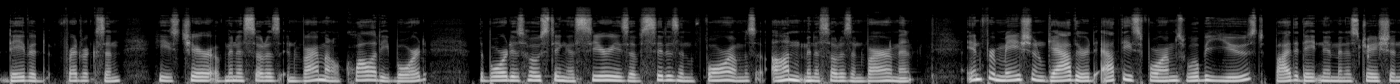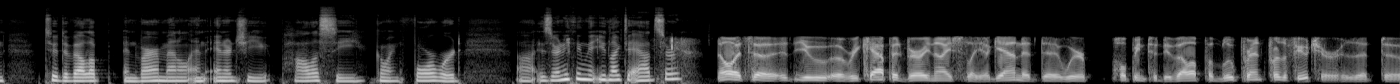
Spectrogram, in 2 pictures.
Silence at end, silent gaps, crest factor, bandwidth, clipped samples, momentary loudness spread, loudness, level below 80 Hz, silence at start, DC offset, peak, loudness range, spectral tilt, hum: 0 s; none; 16 dB; 14 kHz; under 0.1%; 8 LU; -18 LUFS; -50 dBFS; 0 s; under 0.1%; -2 dBFS; 3 LU; -5.5 dB/octave; none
